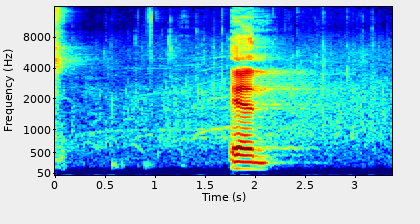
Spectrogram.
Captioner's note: applause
